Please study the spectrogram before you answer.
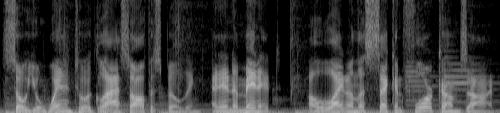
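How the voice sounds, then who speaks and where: A man's voice: mid-range voice, sing-song, brisk, sharp tone, faint music behind. A man playing a cheerfully clueless, rambling private eye who cracks corny jokes in a scripted comedy. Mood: eager, rambling. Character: bumbling, chirpy, oblivious male puppet-world private eye.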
